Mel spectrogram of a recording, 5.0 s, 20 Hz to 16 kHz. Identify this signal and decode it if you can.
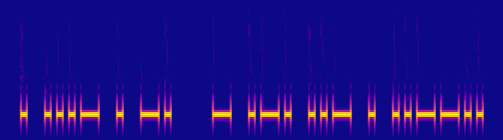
Morse code, heard as a keyed tone, about 20 wpm, 700 Hz. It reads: EVEN TRUE?
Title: Sentences from Top 1000 Words - Review Part 2 - 20wpm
